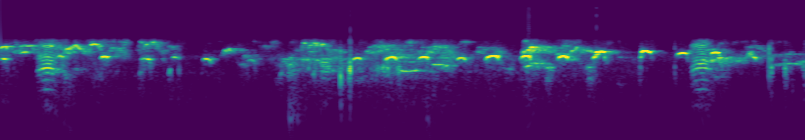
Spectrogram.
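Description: Myna calling: a rapid, varied string of chirps, whistles and squawks. Through the middle it repeats a short whistled note about two or three times a second.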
